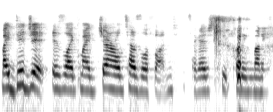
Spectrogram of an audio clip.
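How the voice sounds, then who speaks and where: A woman from California, co-hosting a podcast, chatting casually with lots of fillers and animated storytelling. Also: medium pitch, fast, dull audio. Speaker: podcast co-host. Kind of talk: casual after-show chat.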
